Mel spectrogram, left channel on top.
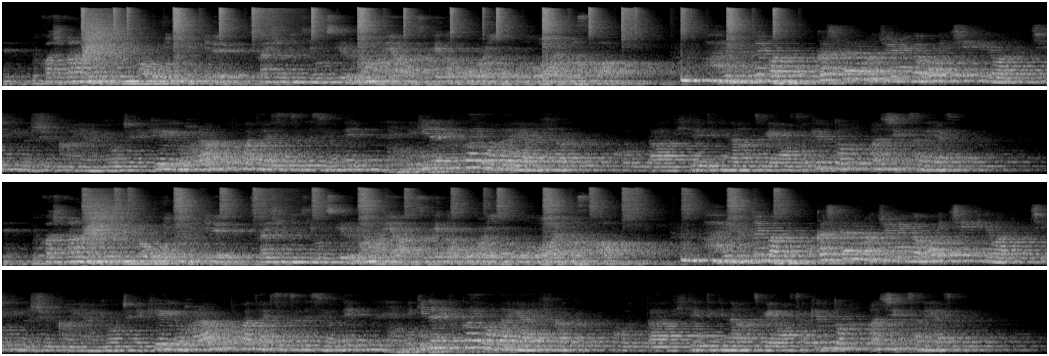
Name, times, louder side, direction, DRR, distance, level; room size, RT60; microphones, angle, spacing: voice 1, 0.3-6.1 14.3-14.7, right 1 dB, 5° left, -10 dB, 0.6 m, -23 dB
sound 1, 0.8-1.3 1.7-3.2 3.6-4.1 4.5-5.0 5.4-6.4 6.8-8.0, left 3 dB, 85° left, 0.5 m, -23 dB
voice 2, 6.7-16.3 16.6-19.9, equal, 40° right, -7 dB, 0.6 m, -24 dB
3.7 x 2.6 x 2.5 m, 2.4 s
head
